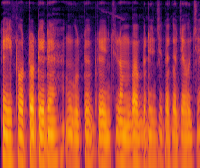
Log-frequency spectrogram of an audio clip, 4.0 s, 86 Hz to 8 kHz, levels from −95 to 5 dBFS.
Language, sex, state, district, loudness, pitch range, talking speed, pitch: Odia, male, Odisha, Malkangiri, -19 LUFS, 100-105 Hz, 120 wpm, 100 Hz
